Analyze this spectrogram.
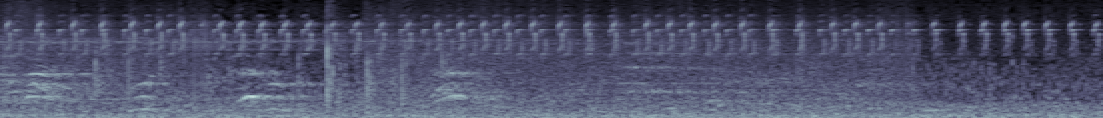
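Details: A tailorbird pair guarding their nest raise shrill, sharp alarm notes as a male cat sits very close, repeated rapidly several times a second, over a steady low rumble and some fainter lower sounds.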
